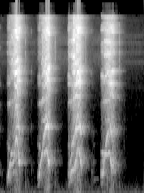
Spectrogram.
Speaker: the person may also quickly inhale while trying to take a breath through airways narrowed by inflammation which sometimes creates a whipping noise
